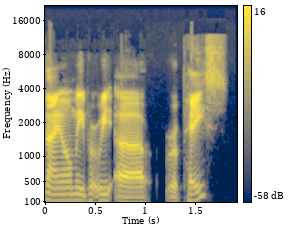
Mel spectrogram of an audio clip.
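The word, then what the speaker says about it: Noomi Rapace: So, and it starts Naomi Rapace. Is how you say her name.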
